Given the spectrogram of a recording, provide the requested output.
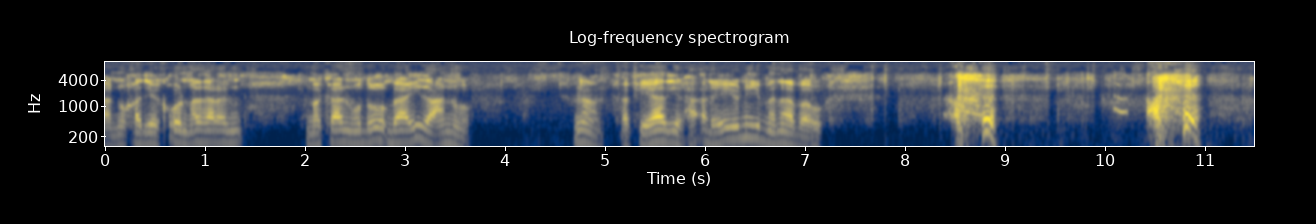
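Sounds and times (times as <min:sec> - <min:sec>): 
speech: 0:00.0 - 0:03.8, 0:04.7 - 0:07.5, 0:08.4 - 0:09.2, 0:10.5 - 0:11.1
person sneezing: 0:08.4 - 0:09.0, 0:10.4 - 0:11.0.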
